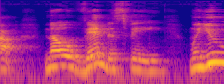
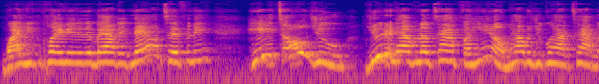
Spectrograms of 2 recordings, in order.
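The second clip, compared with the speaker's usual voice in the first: louder, higher scolding; 5 semitones higher, 5 dB louder than usual. Real, not acted. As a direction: call her out, getting heated. Scolding Tiffany.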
